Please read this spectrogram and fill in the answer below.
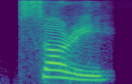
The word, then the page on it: sorry: Indian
